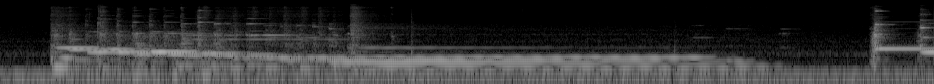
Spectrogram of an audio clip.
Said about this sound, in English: There it is again. The irritating, sleep-rending noise known as a doorbell did not stop like I had hoped.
